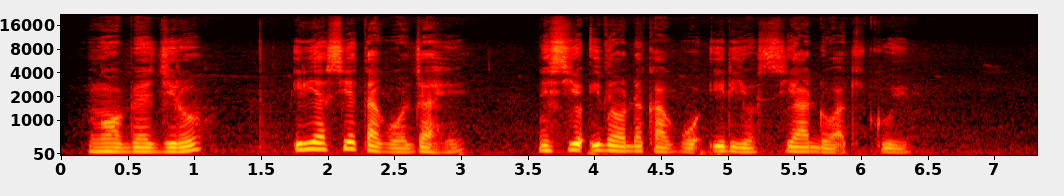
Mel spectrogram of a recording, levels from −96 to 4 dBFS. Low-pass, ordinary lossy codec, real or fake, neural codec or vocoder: none; none; real; none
